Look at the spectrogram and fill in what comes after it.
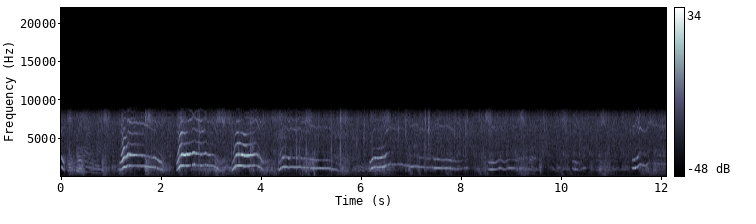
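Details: Golden Retriever puppies bred at Great North Golden in Iceland, parents Gabriella and Josh: strong arched whines early, then longer, drawn-out falling cries and thinner squeaks that fade toward the end.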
